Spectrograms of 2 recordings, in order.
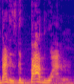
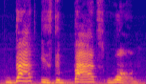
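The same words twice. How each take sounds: First: Said in the usual way. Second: Slow emphatic repeat. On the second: Shown as a demonstration. Warning viewers about institutional racism, slow and weighty. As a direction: drag each word out slowly. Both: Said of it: "repeats for emphasis".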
